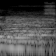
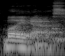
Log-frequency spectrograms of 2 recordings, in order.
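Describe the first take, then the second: First: The first word is said like 'me'. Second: The first word is said with a full 'my' vowel.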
